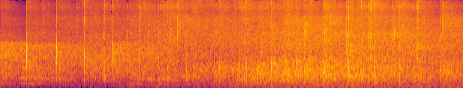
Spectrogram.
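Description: A group of basketball players clapping in a gym: sharp single claps about twice a second at first, then applause from the whole group swelling in the middle and thinning near the end.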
